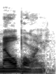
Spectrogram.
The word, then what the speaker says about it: Melbourne: Mexico City and Melbourne.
